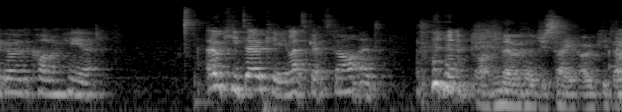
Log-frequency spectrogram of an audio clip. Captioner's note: laughs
